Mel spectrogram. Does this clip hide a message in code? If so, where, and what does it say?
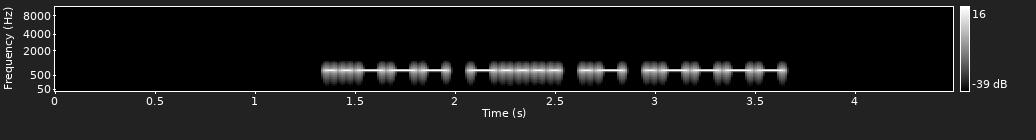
Yes: Morse code from 1.4 to 3.6 s, heard as a keyed tone, about 29 wpm, 700 Hz. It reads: 26A1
